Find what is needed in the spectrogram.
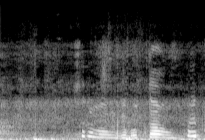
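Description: Indistinct voices talking, with pitch sliding up and down and no clear words.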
